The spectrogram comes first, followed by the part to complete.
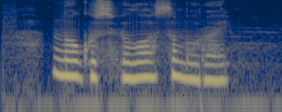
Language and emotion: Russian, neutral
